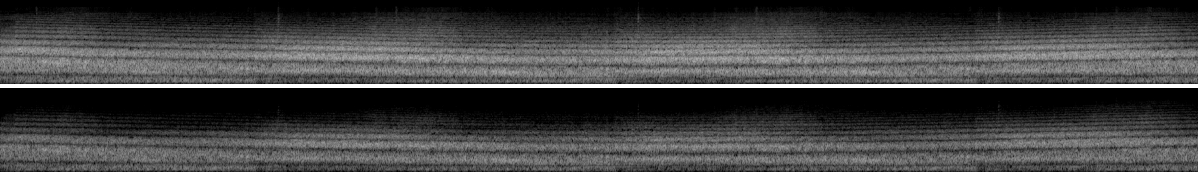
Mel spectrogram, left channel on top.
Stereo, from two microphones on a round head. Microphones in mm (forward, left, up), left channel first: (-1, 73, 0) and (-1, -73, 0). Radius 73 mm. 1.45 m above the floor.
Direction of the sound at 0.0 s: 55° left (ahead or behind).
